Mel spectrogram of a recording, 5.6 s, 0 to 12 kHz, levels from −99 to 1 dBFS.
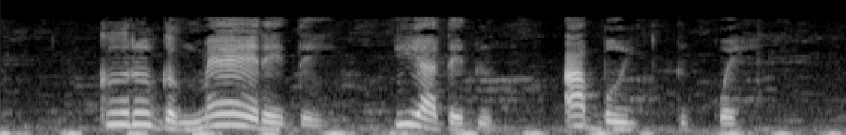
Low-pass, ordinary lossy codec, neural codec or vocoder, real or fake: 7.2 kHz; MP3, 48 kbps; none; real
